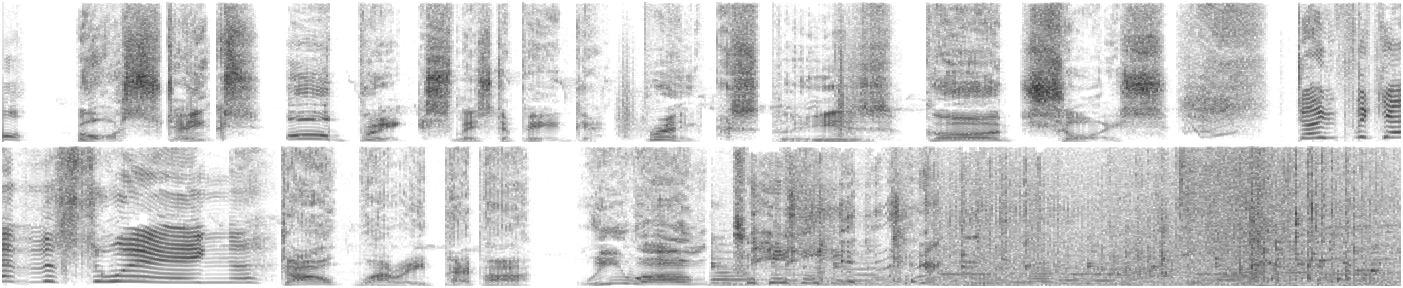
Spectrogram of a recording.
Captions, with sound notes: -Or sticks -Or bricks, Mr. Pig? Bricks, please. Good choice. Don't forget the swing. Don't worry, Peppa. We won't. (BOTH GIGGLING)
